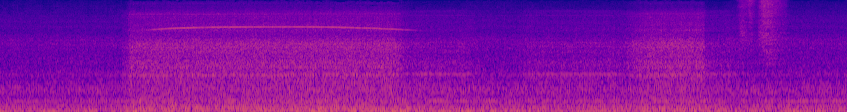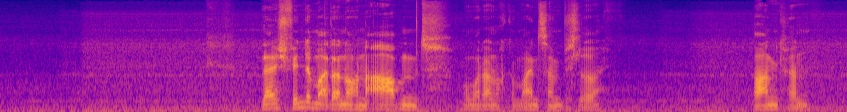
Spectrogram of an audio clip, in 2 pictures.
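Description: A truck engine drones while the truck drives along a road.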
